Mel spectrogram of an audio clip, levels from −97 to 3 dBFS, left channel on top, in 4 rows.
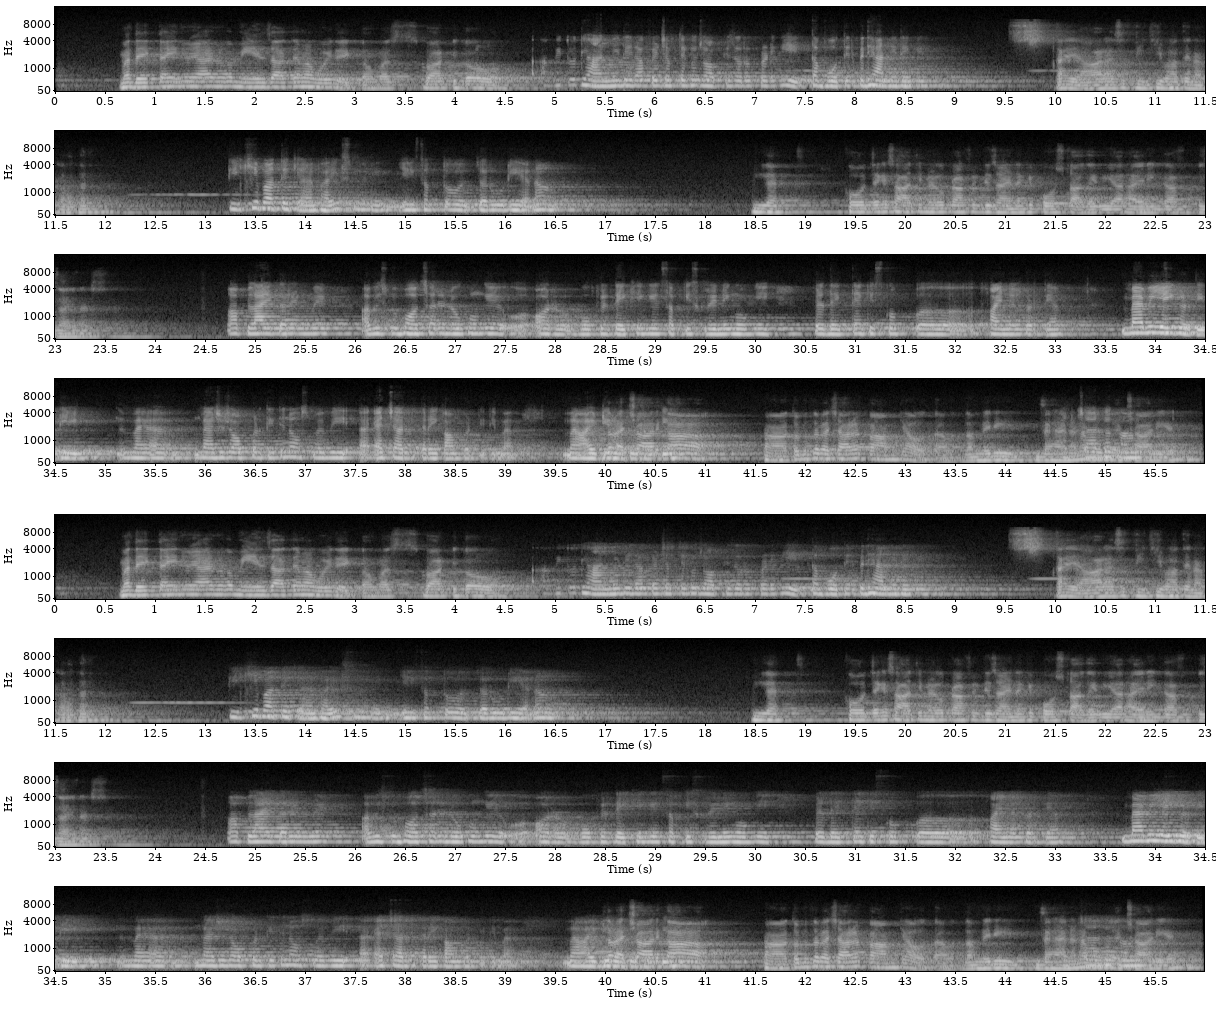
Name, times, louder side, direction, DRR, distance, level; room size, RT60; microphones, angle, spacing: voice 1, 0.6-4.5 9.6-12.0 17.1-17.2 18.5-18.8 19.4-23.5 39.9-41.0 41.6-45.8, equal, 10° right, 7 dB, 1.3 m, -28 dB
voice 2, 4.9-8.7 13.2-16.6 24.7-25.7 26.1-30.3 30.6-33.1 33.7-39.1 39.6-40.7 44.5-45.5, equal, 60° left, 5 dB, 1.8 m, -24 dB
sound 1, 7.0-8.0 9.7-10.7 12.2-13.3, right 4 dB, 30° left, 6.2 m, -48 dB
26.5 x 26.0 x 8.1 m, 2.8 s
head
